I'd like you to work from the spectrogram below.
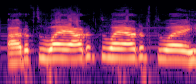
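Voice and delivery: loud, high, insistent repeats; urgent call. Real, not acted. Urging others aside during game.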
